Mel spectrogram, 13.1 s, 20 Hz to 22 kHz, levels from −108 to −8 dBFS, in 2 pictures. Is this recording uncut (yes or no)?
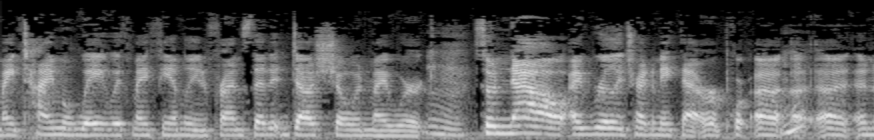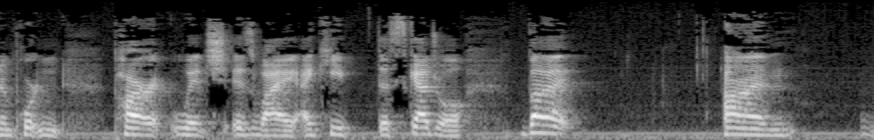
yes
